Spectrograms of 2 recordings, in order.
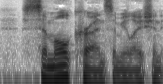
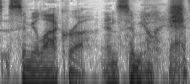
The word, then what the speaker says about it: Simulacra and Simulation: It is, the name of the book is not, as we were saying, it is not Simulacra and Simulation. It is Simulacra and Simulation.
